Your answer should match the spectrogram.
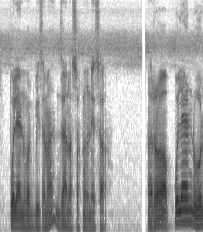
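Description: A man talking in two phrases with a short pause between, over a steady high-pitched background noise.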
